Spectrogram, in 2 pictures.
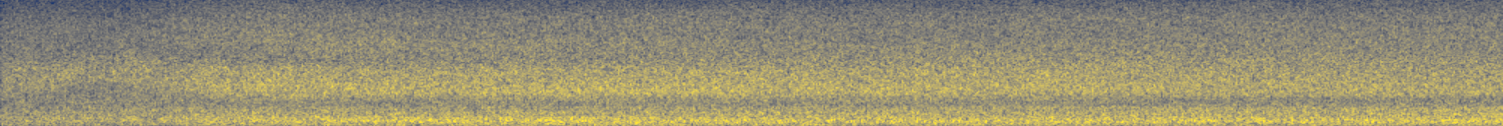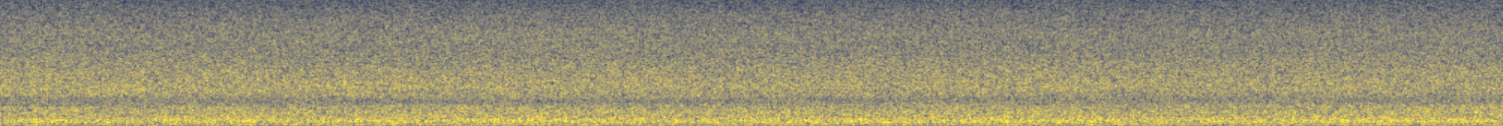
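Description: Little Shickshinny Falls in Shickshinny, Pennsylvania, a sizeable waterfall heard up close as a loud, steady, broadband rush of falling water that stays unbroken throughout.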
